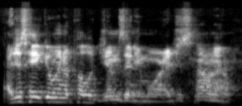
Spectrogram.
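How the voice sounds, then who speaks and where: A man hosts a casual live stream while working out in his home workout space, his mid-range voice very animated and rapid-fire. Laid-back and rambling, he cracks jokes and cheers his viewers on, with a roomy echo in the recording.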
